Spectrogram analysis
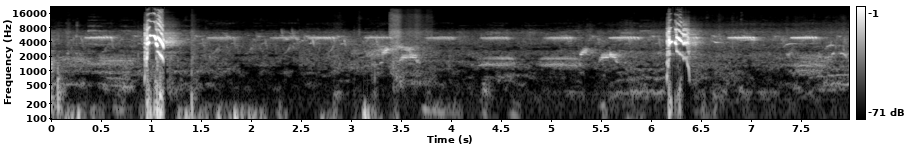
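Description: A parrot gives three harsh, grating screeches spaced a few seconds apart, over a steady high pulsing trill and soft chirps from other birds.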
